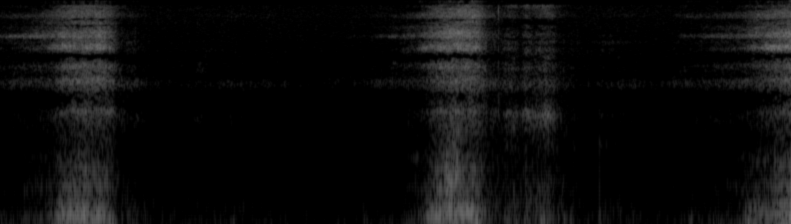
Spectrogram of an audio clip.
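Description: Two loud, low, rattling snores about three and a half seconds apart, with a third starting, over quiet room noise. Ordinary snoring.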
